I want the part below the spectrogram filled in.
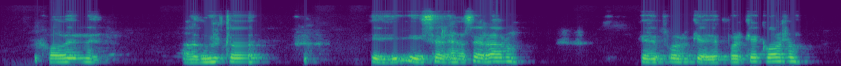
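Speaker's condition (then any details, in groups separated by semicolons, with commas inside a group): Parkinson's disease; 23 years since onset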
